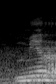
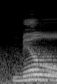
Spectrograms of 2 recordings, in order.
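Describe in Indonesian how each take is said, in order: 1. Kata itu diucapkan dengan dengung sengau yang panjang. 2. Kata itu diucapkan cepat, tanpa dengung sengau. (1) "Coba dengungkan, enak enggak?" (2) "Mir gitu ya bacanya"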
